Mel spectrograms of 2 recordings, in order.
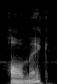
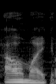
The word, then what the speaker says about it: Almik: So how do you pronounce your name? Almik. Though I hear Almike a lot. So Almik, yeah, just like that.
